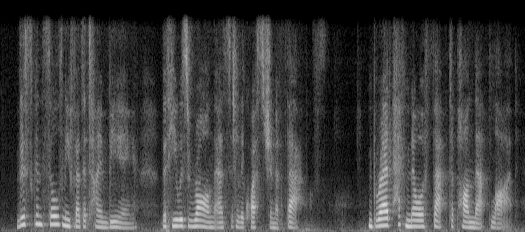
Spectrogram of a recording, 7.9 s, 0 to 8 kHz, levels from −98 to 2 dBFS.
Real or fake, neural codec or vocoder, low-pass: fake; codec, 16 kHz in and 24 kHz out, 0.6 kbps, FocalCodec, streaming, 2048 codes; 7.2 kHz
